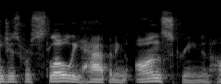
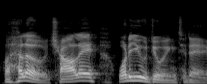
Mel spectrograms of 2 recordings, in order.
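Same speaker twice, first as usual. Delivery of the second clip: light mid-Atlantic accent, louder and crisply enunciated; mock mid-Atlantic accent; 5 dB louder, faster than usual. Shown as a demonstration. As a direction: play an old Hollywood star with a mid-Atlantic accent. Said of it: "both developed these kind of mid-Atlantic accents".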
